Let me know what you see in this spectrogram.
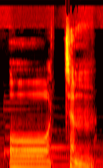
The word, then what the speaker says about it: autumn: Autumn la T oclusiva y sorda, o t, Es una palabra de dos sílabas y la sílaba que no acentúo lo dejo en el sonido neutro que se llama la schwa, o t Aunque es una U, se debilita y se deja como un sonido neutro, o-t-m.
